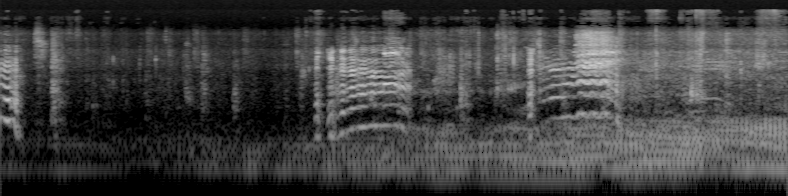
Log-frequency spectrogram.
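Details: Male Etawa crossbred goat bleating twice in quavering, nasal bursts amid a steady low rumbling background hum and scattered knocks.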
